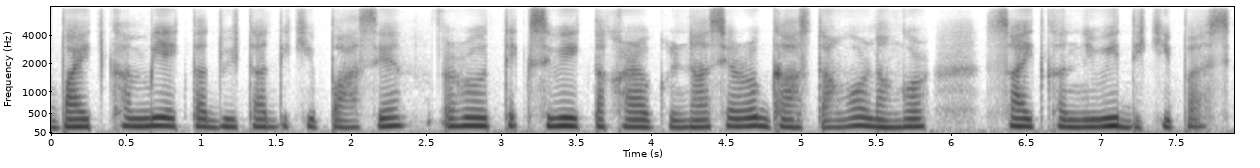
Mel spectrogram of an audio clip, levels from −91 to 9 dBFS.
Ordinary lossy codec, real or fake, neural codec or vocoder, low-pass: none; fake; codec, 16 kHz, about 1 kbps, DyCAST, with the encoder's durations; none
